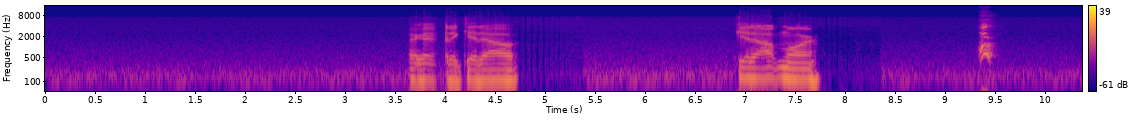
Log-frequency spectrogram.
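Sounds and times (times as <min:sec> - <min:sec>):
low hum: 0:00.0 - 0:10.3
speech: 0:03.6 - 0:04.9, 0:06.9 - 0:07.8
dog barking: 0:09.4 - 0:09.6.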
